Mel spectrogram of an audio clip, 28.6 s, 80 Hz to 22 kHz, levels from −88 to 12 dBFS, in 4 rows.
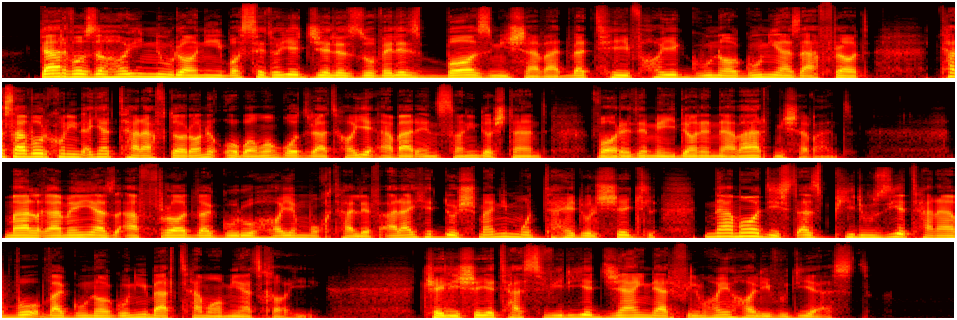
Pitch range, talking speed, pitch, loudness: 105-125 Hz, 125 wpm, 115 Hz, -20 LUFS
